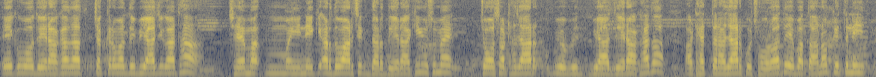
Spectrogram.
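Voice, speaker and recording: Very high-pitched young man, western UP accent. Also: level tone, a little fast, hardly any pauses. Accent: western Uttar Pradesh. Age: young adult. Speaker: exam candidate being interviewed. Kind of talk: informal street interview recalling exam questions.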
